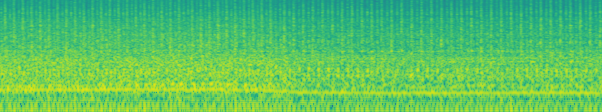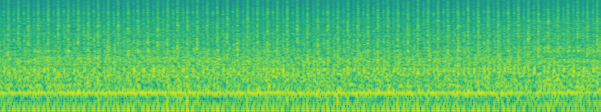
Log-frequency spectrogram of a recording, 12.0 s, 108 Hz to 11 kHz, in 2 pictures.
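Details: Brand-new Briggs & Stratton 450 lawn mower, under 2 hours' use: hunting idle, uneven chuffing about three per second over a steady drone, rich-sounding. Black smoke, sooty plug, throttle has no effect; smoother tipped back. Rough idle, cause unconfirmed.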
